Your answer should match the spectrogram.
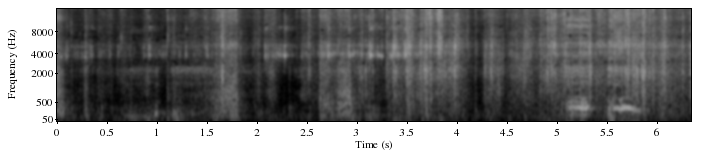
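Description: Zipper on a faux-leather mini backpack being pulled open, then crinkling of the packing paper stuffed inside as hands dig into it. A short wavering hum sounds near the end.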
